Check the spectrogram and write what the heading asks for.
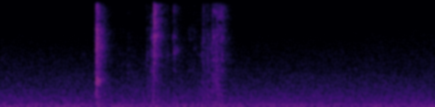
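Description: Three short, light clicks of painting tools handled on a worktable, about a second in and roughly half a second apart, over quiet room tone.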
